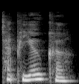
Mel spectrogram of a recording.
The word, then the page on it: tapioca: British English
